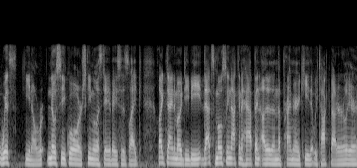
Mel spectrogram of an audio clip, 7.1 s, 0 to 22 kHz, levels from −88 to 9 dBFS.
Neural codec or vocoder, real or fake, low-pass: none; real; 7.2 kHz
